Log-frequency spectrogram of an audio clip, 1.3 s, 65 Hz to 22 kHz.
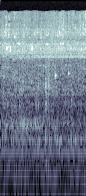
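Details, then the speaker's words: Battery from a 1972 Lincoln Continental (reproduction Autolite flooded lead-acid) charging at a steady five amps; good cells fizz and bubble hard while shorted cells stay quiet; gassing from overcharge due to shorted cells. "that sounds pretty busy that sounds even busier it's actually cloudy in there so it's uh really getting a charge so is the adjacent cell that sounds pretty much dead and last cell that's pretty busy"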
